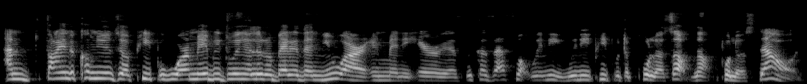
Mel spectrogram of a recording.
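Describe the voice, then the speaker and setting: A woman's voice: fairly high pitch, fast, hardly any pauses, a bit bright, low-quality recording. A middle-aged woman, speaking as an interview guest in an emphatic, conversational way, repeating phrases for stress. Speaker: podcast guest, radio host.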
